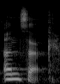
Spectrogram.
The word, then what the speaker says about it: UnSuk: My name is UnSuk. So Un is pronounced somewhere between the short and long vowel U. It means grace or mercy. Suk rhymes with hook or book, and it means dignity.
